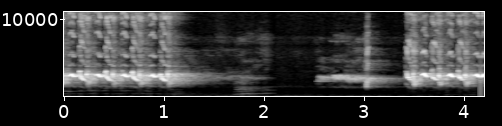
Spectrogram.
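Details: Female yellow-vented bulbul calling a male in the ngriwik style: a fast, bright, bubbling chatter of rapidly repeated notes, then a quiet pause with a faint drawn note, before another level note and a fresh burst of chattering.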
